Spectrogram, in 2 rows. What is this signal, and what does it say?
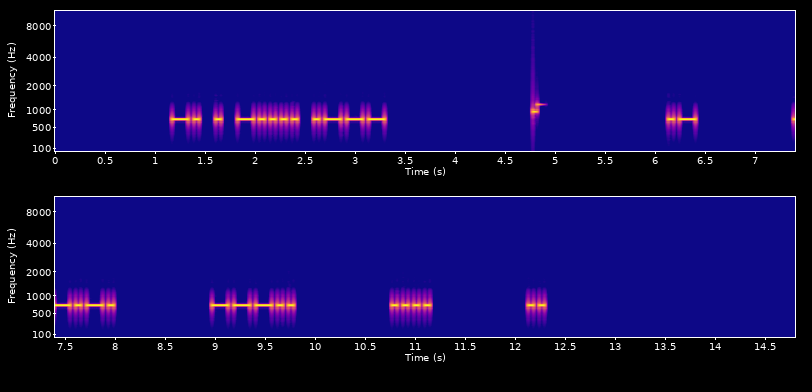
Morse code, heard as a keyed tone, about 22 wpm, spaced as for 11 wpm, 700 Hz. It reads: NE6J AC8HI
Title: USA Call Signs - 6x Character Spacing - 22wpm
